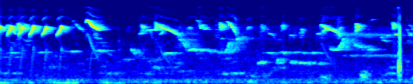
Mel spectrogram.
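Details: Orange-headed thrush singing vigorously with mimicked fill-in phrases: a fast run of sharp high notes, then varied whistles and short trills, ending in a single sharp click.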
